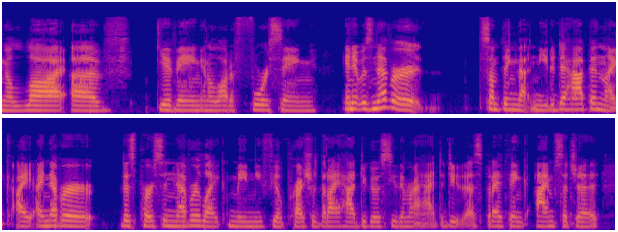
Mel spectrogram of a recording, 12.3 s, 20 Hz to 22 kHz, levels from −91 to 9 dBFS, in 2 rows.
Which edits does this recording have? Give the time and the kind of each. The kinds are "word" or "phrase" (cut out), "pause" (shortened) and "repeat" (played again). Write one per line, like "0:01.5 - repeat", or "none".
0:03.2 - pause

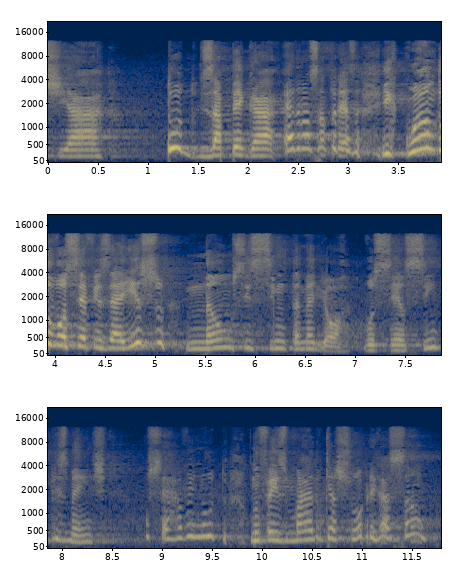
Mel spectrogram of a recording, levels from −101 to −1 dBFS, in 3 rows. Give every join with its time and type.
none

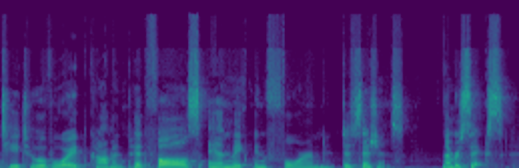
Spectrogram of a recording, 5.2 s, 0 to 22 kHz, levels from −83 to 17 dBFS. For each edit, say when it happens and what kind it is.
0:02.5 - word

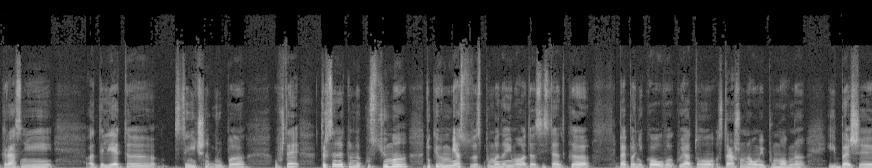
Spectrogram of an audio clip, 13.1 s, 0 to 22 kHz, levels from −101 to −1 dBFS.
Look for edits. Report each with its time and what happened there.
none

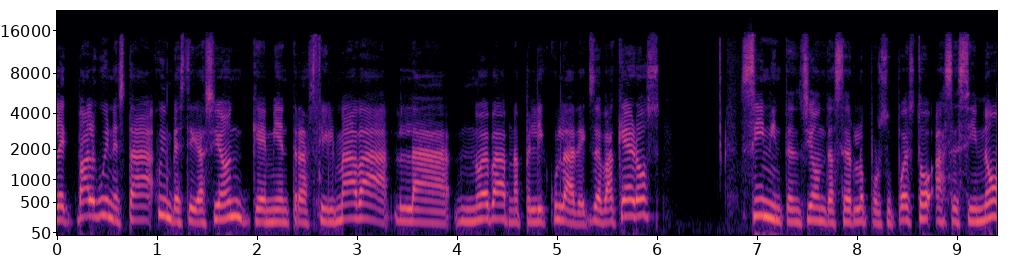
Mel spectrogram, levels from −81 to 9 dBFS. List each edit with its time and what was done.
0:01.0 - word
0:01.9 - word
0:03.4 - word
0:04.5 - word
0:05.3 - word
0:06.7 - word

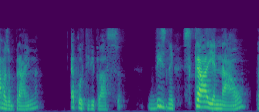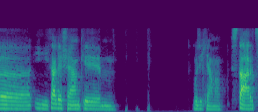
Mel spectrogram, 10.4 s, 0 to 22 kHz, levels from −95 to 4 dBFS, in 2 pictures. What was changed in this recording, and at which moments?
0:03.5 - word
0:05.0 - pause

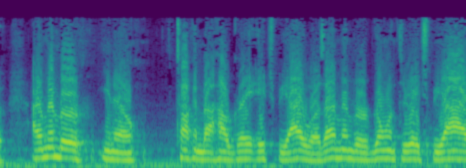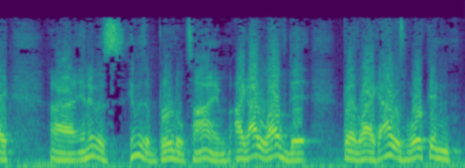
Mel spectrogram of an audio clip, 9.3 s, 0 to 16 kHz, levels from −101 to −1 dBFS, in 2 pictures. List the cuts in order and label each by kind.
none

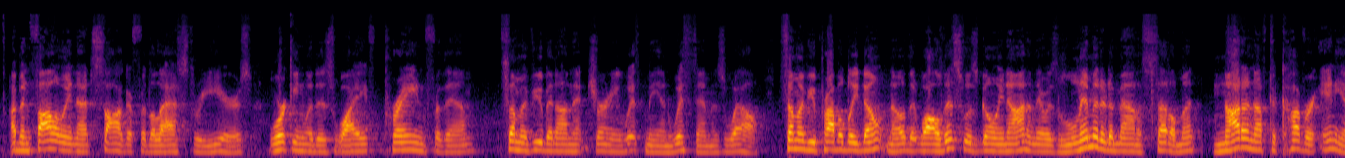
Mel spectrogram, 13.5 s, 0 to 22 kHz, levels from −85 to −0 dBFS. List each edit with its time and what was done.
0:02.6 - pause
0:07.7 - pause
0:12.0 - pause

